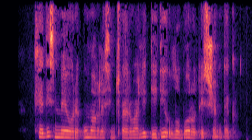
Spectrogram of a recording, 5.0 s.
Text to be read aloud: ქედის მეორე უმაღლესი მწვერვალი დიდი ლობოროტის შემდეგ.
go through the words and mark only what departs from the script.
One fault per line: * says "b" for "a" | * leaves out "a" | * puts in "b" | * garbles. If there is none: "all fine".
all fine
